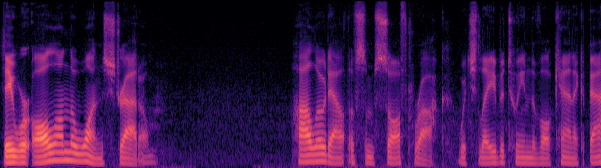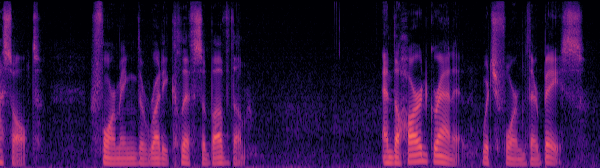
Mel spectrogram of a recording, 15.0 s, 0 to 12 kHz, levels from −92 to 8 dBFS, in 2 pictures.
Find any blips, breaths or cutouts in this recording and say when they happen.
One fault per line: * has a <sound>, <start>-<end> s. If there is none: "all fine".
all fine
